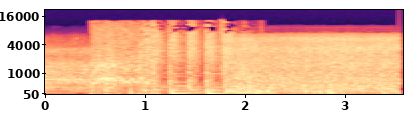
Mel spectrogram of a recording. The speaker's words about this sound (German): Aufgepasst, hier kommt keine Laola-Welle. Hier kommt die perfekte Welle vom Atlantik. Ich bin im sündhaft schönen Cadiz.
